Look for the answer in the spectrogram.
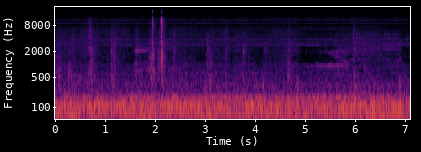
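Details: Coleman Peak 400 stove burner cranked back up after boiling coffee; deep, even roar with no sputter or surging, big blue flame; normal burner roar.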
